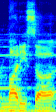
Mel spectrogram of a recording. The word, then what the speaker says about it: Marisa: So, her neighbor is So, her neighbor is another magician by the name of Marissa or Marisa as you pronounce it in Japanese.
